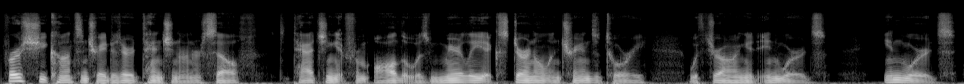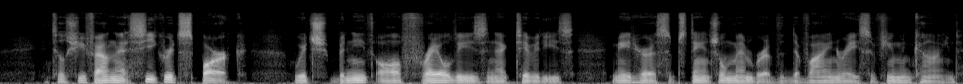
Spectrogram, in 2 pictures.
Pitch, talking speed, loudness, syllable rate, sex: 85 Hz, 135 wpm, -20 LUFS, 4.6 syllables/s, male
